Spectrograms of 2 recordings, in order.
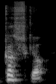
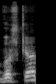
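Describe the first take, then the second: First: The ending is said with a k sound. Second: The ending is said with a v sound. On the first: The speaker calls it right. "mais c'est Koshka" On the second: The speaker calls it wrong. "je l'appelais Va- Vachikovoshka"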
